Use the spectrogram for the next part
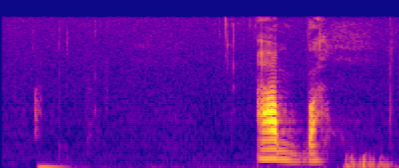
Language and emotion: Russian, neutral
